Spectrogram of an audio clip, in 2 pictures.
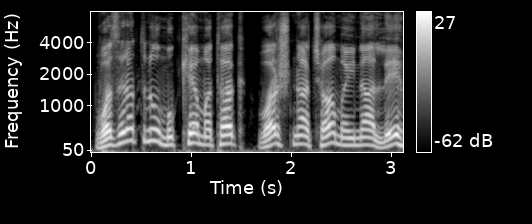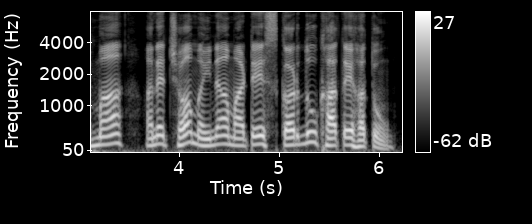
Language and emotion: Gujarati, neutral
